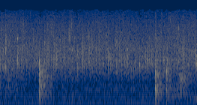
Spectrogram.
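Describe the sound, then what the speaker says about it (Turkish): Chopped garlic sautéing in melted butter and a little oil in a pan for a yogurt haydari meze: a soft steady sizzle with two sharp utensil knocks against the pan, no talking. "Şimdi küçük küçük doğramış olduğum sarımsağı ekliyorum. Ve çok az kavuruyorum."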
